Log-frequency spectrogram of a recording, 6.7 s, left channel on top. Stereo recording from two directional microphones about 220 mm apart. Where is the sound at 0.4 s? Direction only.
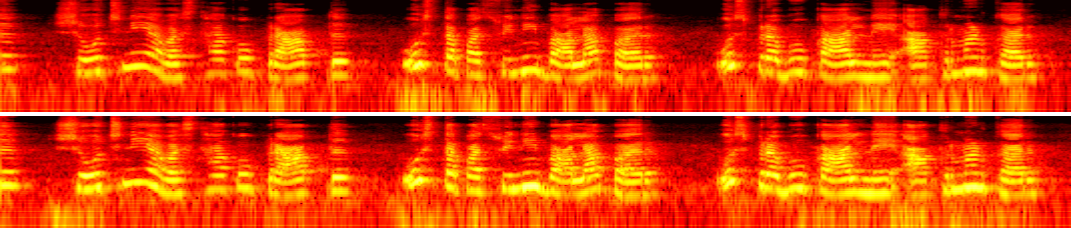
25° left (ahead or behind).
